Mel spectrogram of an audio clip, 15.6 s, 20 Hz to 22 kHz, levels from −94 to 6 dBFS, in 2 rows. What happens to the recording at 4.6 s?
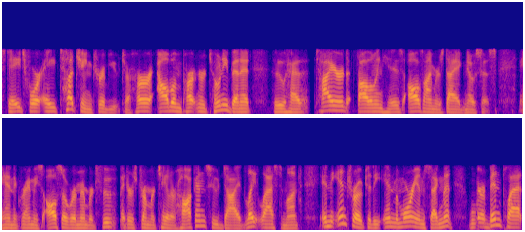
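Between 4.48 and 4.71 s the speech is drawn out, fades to silence, then returns weak or rough. These are lost AMR speech frames: a 220 ms run, fitting eleven corrupted 20 ms frames, which the AMR-NB decoder filled by reusing the last good pitch and vocal tract settings at falling gain.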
